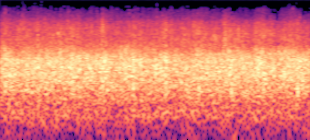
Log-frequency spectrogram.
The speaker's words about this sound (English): We had a terrific contribution from our own Secretary of Agriculture, Tom Vilsack, and who deserves a big round of applause.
